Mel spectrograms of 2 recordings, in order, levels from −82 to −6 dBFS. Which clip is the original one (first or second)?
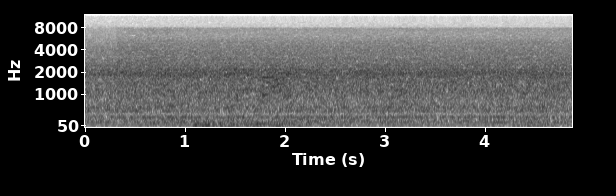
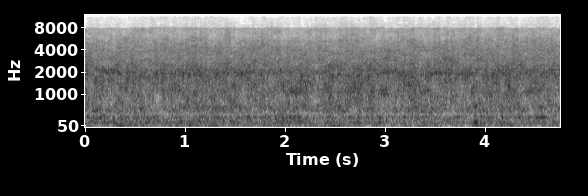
first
